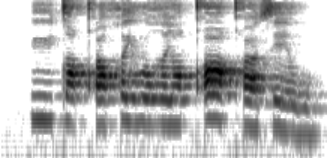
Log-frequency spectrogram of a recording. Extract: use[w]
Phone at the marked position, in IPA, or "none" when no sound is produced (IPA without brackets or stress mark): w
